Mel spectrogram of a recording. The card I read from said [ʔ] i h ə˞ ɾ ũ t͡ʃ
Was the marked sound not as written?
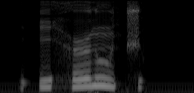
no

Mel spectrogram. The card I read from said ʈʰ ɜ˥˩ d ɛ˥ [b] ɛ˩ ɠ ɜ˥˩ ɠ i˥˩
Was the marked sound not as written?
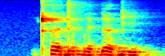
no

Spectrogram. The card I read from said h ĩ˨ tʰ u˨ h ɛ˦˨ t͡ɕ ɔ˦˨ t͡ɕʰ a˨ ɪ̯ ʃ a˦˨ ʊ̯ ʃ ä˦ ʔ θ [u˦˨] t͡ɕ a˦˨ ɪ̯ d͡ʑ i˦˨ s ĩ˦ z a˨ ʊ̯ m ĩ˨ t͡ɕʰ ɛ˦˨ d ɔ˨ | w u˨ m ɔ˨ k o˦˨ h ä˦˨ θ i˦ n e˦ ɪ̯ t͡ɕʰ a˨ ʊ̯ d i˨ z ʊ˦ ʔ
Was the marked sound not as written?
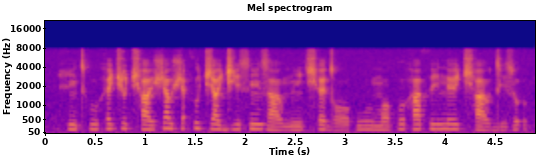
no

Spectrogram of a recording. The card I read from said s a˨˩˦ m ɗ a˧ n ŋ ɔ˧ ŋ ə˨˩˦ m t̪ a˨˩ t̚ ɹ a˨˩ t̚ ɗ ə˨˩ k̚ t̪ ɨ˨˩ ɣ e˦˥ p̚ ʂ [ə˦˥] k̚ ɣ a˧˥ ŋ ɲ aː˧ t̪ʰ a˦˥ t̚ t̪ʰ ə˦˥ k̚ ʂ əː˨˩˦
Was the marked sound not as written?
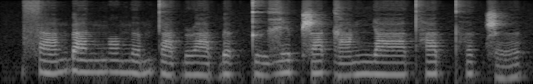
yes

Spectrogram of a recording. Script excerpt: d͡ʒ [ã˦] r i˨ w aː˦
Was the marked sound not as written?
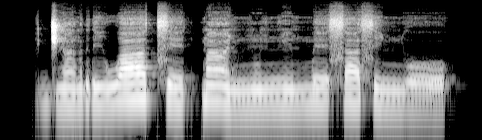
yes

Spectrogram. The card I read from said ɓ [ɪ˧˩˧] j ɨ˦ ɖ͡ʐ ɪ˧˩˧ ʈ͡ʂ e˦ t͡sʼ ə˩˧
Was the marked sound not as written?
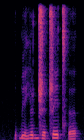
no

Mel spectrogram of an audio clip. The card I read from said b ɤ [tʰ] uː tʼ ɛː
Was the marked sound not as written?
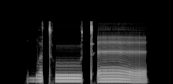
no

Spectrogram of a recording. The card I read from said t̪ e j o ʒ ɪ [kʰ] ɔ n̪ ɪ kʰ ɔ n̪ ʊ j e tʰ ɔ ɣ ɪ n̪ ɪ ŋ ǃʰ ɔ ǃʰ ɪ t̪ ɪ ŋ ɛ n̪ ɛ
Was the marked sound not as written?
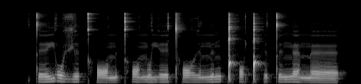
no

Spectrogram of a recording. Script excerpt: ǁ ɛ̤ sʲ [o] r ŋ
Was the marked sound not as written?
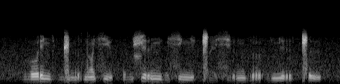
yes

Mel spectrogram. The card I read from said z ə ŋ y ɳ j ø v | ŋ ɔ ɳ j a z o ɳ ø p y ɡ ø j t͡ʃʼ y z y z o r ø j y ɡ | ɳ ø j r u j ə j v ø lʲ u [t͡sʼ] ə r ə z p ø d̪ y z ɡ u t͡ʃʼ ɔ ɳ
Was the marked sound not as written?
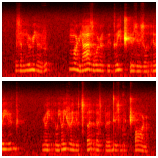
no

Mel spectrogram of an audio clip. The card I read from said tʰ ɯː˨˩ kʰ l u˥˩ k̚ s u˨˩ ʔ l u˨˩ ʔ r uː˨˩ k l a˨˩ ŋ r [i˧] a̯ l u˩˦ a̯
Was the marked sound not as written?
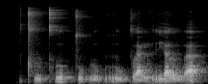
no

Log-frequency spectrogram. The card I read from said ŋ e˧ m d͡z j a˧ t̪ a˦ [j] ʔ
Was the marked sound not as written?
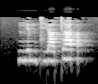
yes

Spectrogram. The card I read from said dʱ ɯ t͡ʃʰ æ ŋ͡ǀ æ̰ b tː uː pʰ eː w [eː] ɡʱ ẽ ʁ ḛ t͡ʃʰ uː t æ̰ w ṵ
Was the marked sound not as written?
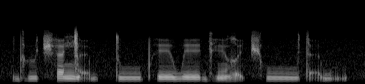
no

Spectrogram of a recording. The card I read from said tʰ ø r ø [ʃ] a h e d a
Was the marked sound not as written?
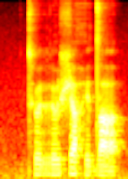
no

